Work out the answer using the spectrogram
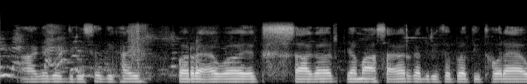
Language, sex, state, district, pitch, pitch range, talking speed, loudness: Hindi, male, Bihar, Sitamarhi, 130 Hz, 125-130 Hz, 205 wpm, -16 LUFS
